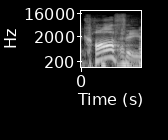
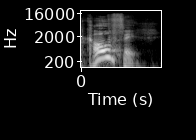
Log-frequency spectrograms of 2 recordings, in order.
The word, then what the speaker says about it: Kofi: Everyone is very excited to say Cockburn when it's Coburn, but you say Coffee for Kofi.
